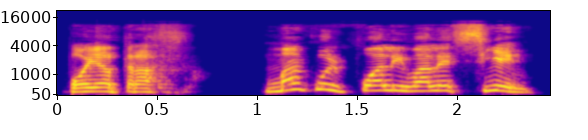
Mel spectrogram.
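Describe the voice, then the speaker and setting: A man's voice: high-pitched, a little slow, fairly bright tone. A man teaching a live online lesson, patiently explaining step by step and asking questions that he then answers himself.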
